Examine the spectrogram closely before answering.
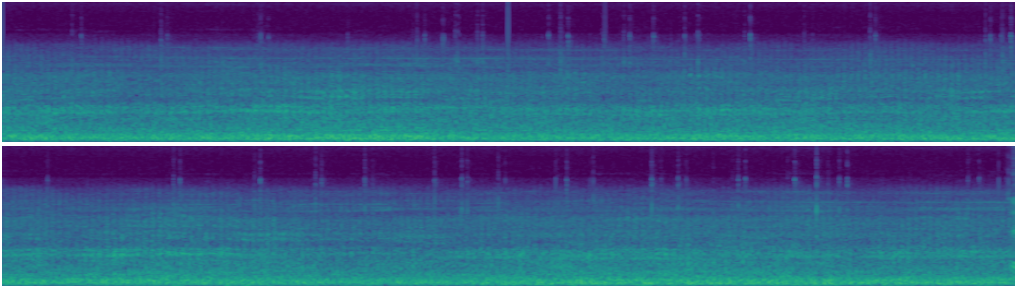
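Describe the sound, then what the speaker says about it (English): A LAAT gunship in a video game hovers and slowly sets down, its engines a steady, loud, broadband roar that holds throughout without a break. "that's landing a LAAT"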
